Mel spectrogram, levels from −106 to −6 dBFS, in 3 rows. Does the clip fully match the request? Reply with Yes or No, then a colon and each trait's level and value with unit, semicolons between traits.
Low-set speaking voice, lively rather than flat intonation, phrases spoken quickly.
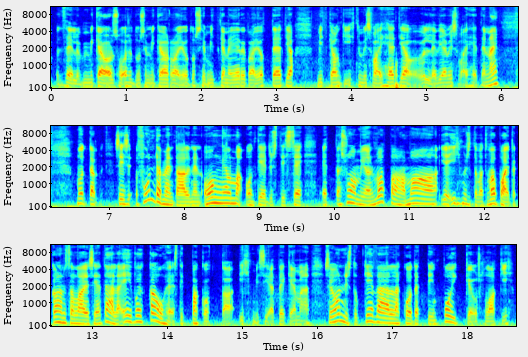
No: medium, 165 Hz; wide, 5.7 semitones; fast, 160 wpm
